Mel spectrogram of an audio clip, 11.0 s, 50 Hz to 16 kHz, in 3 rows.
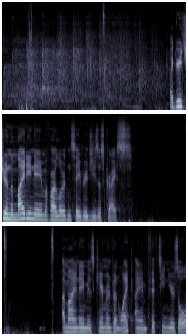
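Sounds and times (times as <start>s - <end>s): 
audience clapping: 0.0s - 3.8s
speech: 3.4s - 6.3s, 8.6s - 11.0s.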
